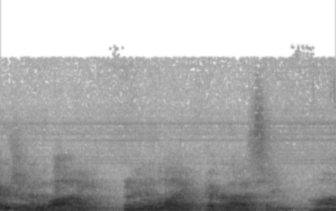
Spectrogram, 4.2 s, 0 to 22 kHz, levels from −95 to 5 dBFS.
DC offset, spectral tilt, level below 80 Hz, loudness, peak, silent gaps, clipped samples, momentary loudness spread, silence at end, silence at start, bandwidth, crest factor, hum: under 0.1%; -6.5 dB/octave; -48 dBFS; -14 LUFS; 0 dBFS; none; under 0.1%; 12 LU; 0 s; 0 s; 17 kHz; 12 dB; none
